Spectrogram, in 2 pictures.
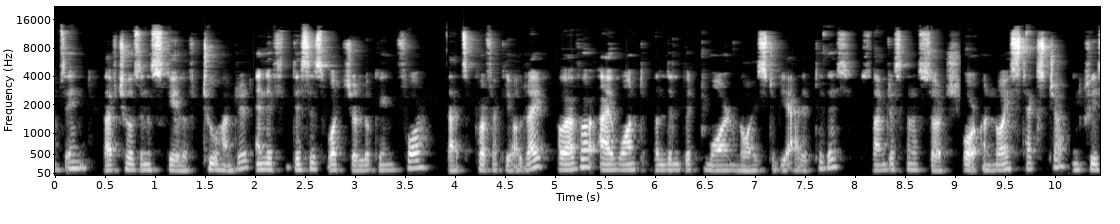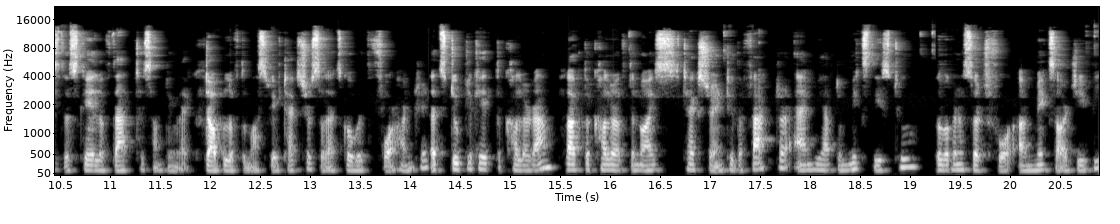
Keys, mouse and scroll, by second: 0.9 0, 3.9-5.0 drag, 6.5 middle click, 7.1-7.7 scroll down 2, 7.7 click, 9.0 scroll down 1, 9.1 shift+a, 10.5 scroll up 3, 10.6-13.5 drag, 12.8 0, 14.1 click, 14.7 shift+d, 15.5 middle click, 16.6-17.4 drag, 17.7 middle click, 18.7 shift+a.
